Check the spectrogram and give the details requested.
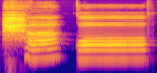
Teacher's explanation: ٹھیک ہے، ح جیم با جیم فا صاد قاف ضاد ضا، زبان ایک طرف لے جانی ہے، ضاد قاف قاف، دونوں برابر کھینچیں گے۔ ح قاف، ح کو 1 الف جتنا، قاف کو 3 الف جتنا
